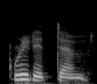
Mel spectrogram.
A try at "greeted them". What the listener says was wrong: Okay, give me a good TH instead of them.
